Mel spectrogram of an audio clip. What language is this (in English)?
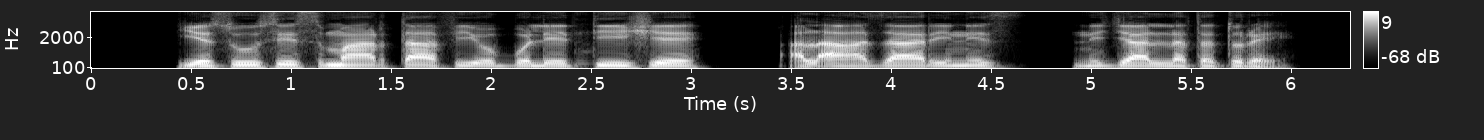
Oromo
